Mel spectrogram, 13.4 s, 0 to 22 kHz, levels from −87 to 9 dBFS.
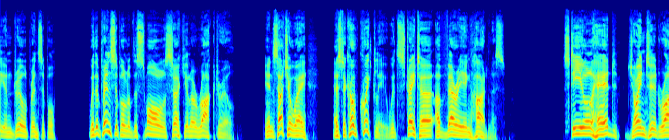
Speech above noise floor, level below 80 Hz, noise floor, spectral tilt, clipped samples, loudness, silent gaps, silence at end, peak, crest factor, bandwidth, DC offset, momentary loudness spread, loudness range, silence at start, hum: over 73 dB; -50 dBFS; under -90 dBFS; -4.5 dB/octave; under 0.1%; -17 LUFS; 1.23-1.78 s, 4.92-5.26 s, 6.44-6.65 s, 10.35-11.26 s; 0 s; -2 dBFS; 16 dB; 16.5 kHz; under 0.1%; 16 LU; 3 LU; 0 s; none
